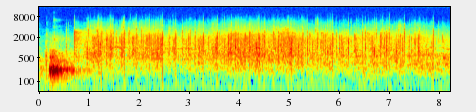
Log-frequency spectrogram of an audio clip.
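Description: Audience applauding, the clapping starting about a second in and going on steadily.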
